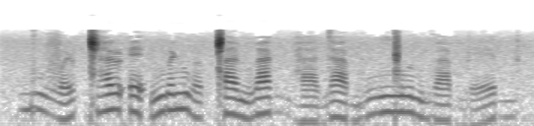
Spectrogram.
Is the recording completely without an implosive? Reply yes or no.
yes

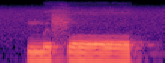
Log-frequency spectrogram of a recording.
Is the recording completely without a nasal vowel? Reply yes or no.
yes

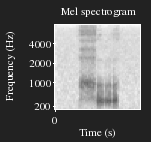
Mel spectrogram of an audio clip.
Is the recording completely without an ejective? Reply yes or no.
yes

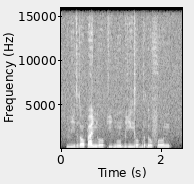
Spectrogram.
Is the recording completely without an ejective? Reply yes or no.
yes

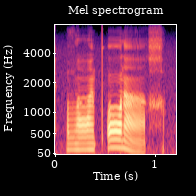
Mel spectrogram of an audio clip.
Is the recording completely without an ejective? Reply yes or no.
no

